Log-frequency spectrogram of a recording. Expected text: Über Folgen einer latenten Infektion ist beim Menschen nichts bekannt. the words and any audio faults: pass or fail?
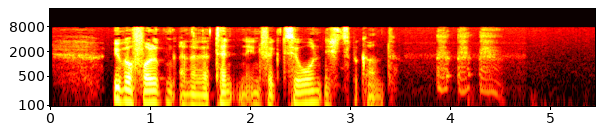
fail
